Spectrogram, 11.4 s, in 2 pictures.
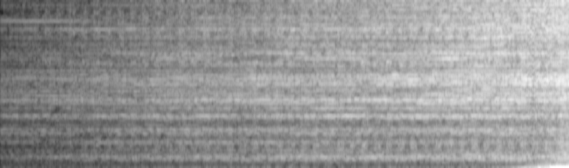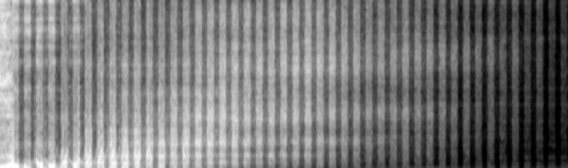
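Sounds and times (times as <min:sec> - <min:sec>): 
reversed space sound: 0:05.0 - 0:08.2.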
